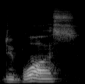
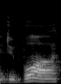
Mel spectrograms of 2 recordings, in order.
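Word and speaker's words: Du Bois: he wanted to pronounce dubas uh we would say Dubois because We're from south Louisiana that's the actual pronunciation but he liked the pronunciation with the S he was the first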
